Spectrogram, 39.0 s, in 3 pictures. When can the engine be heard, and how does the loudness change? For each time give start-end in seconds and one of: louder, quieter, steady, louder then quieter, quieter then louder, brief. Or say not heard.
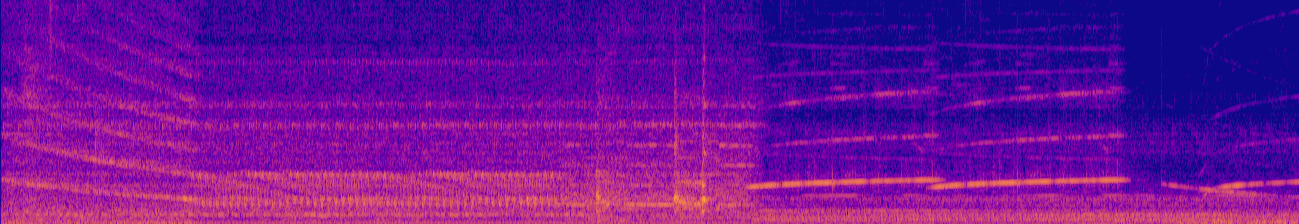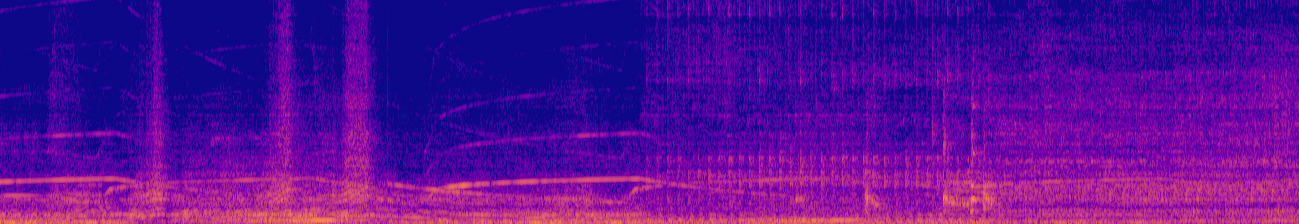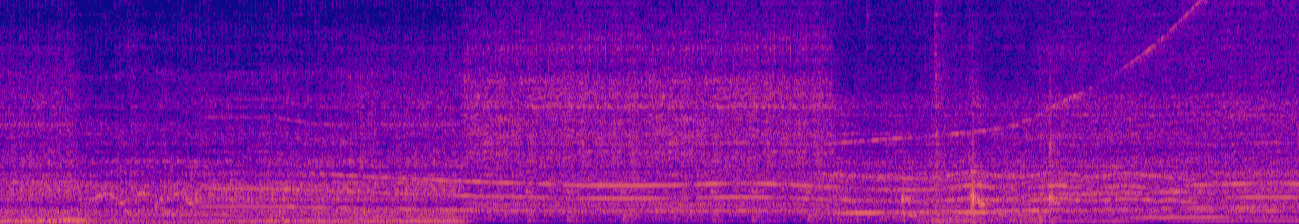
0.0-38.9 steady.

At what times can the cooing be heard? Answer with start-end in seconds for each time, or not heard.
2.5-4.3, 14.8-16.6, 34.5-36.5.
